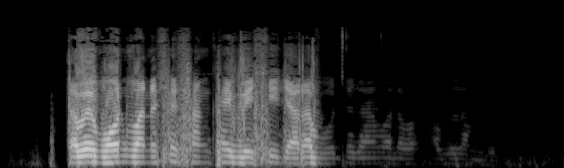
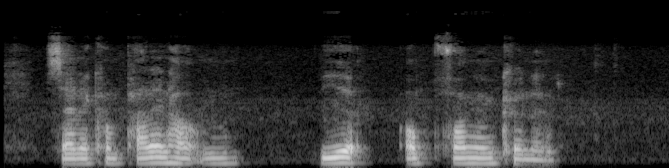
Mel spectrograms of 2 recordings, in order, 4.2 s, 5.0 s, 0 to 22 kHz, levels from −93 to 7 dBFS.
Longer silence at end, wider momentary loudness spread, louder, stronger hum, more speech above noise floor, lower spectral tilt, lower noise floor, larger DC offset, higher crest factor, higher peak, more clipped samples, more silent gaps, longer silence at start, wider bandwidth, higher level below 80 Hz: first, 1.85 s vs 0.85 s; about the same, 12 LU vs 14 LU; second, -22 LUFS vs -19 LUFS; neither; first, 63 dB vs 43 dB; about the same, -5.5 dB/octave vs -6 dB/octave; first, -84 dBFS vs -61 dBFS; neither; about the same, 18 dB vs 18 dB; second, -6 dBFS vs -2 dBFS; neither; neither; first, 0.5 s vs 0.35 s; first, 11.5 kHz vs 9.2 kHz; about the same, -56 dBFS vs -60 dBFS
